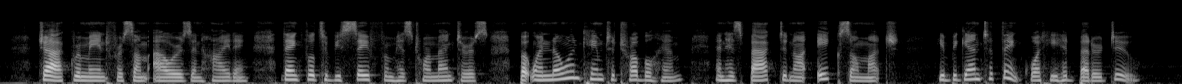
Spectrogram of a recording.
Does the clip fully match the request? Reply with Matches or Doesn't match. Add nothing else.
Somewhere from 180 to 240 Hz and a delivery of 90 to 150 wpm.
Doesn't match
